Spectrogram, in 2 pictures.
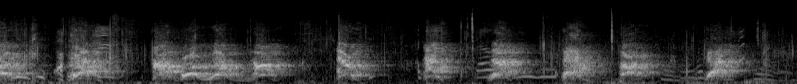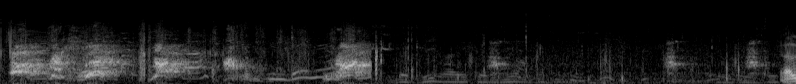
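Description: A dog barks and yips in bursts close by while people talk over it, with whimpering sounds scattered throughout.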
